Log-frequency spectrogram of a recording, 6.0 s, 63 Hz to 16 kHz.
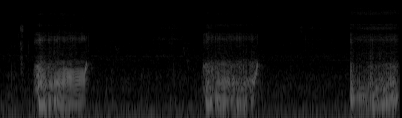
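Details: Pug snoring in her sleep while nursing her six 4-day-old puppies: three loud, buzzing, fluttering snores roughly every two seconds, about 25 a minute.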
